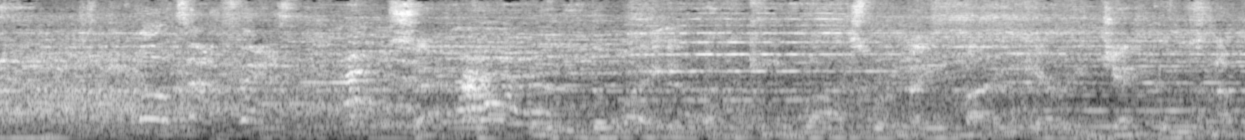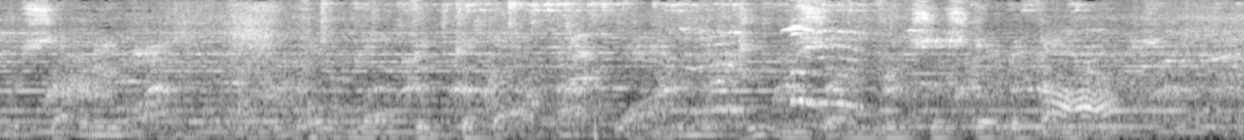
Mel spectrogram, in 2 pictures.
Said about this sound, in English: More dogs. There's more dogs? Yeah, more dogs in the Super Bowl party.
